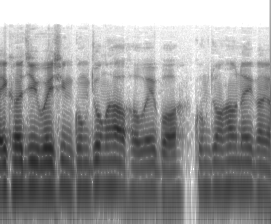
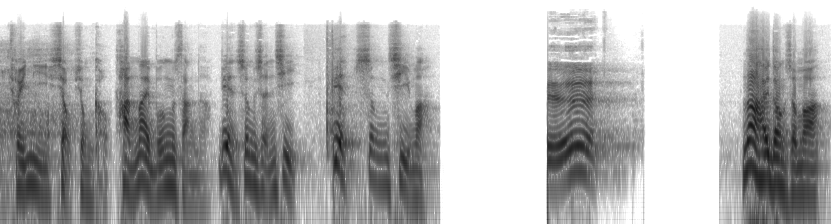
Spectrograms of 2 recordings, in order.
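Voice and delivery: ordinary talk

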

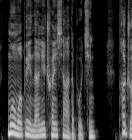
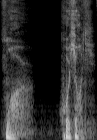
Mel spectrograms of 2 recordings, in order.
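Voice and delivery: deep, intimate lover's murmur; low, husky-sweet declaration of desire; low, magnetic voice; 4 semitones lower than usual. A narrator's reading. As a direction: drop the pitch, close and seductive. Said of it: "声音低沉磁性".

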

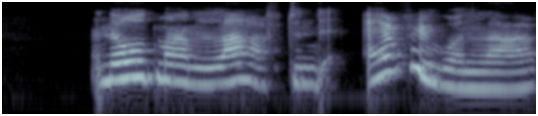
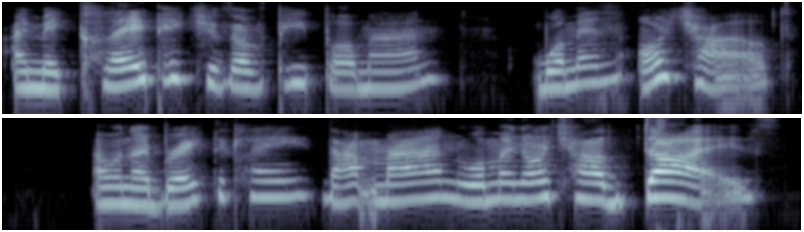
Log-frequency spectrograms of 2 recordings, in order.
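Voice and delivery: loud, forceful curse, hitting the key words; calling out a threat; 8 dB louder than usual. A narrator's reading. Grandmother threatens the rich men with curses, calling out. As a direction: threaten them loudly, building to DIES. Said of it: "my grandmother called".

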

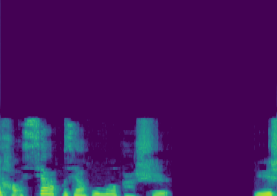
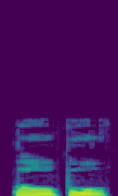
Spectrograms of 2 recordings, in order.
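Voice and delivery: meek voice; 8 dB louder than usual. A narrator's reading. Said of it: "小个子男人低声下气地说".

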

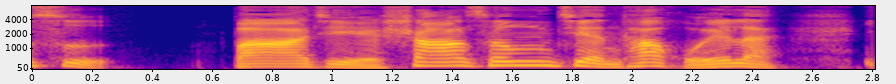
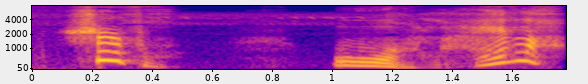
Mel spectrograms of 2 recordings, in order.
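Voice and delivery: joyful call; faster than usual. Acted. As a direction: greet the captive master gladly but secretly. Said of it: "叫声".

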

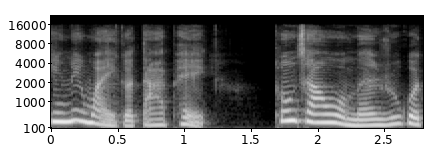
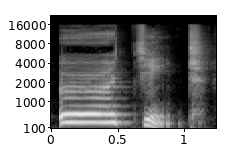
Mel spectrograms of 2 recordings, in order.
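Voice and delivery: "urgent" slow, UR held high, then jent; first-syllable stress; 5 semitones higher than usual. Shown as a demonstration. Teacher building the word, "urgent" stressed on long UR. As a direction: draw out the UR in "urgent", drop on jent. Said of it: "重音是在第一音节的".

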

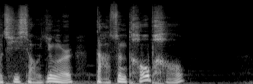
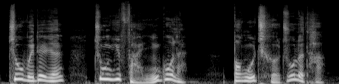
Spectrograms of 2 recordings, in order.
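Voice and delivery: plain reading voice

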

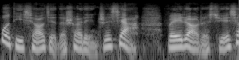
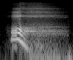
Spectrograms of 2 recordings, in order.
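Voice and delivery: high, falling moan; groan; 10 semitones higher than usual. A narrator's reading. Pupil hearing that class starts soon, groaning. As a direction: moan in dismay. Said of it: "布鲁诺呻吟道".

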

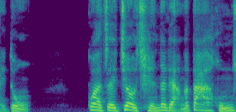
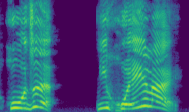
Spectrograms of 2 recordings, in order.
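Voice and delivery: high, loud call down the alley; loud shout; 9 semitones higher, 5 dB louder than usual. A narrator's reading. Groom shouting after the fleeing friend, loud call. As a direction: shout after him with all your breath. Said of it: "赵建国大声地喊着".

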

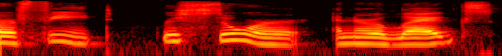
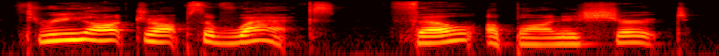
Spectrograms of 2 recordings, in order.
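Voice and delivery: ordinary delivery

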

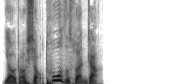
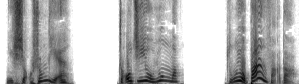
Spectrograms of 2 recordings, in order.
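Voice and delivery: little mouse voice; 7 semitones higher than usual. A narrator's reading. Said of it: "这是小老鼠的声音".

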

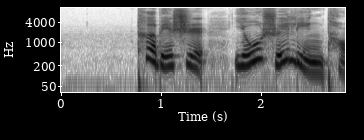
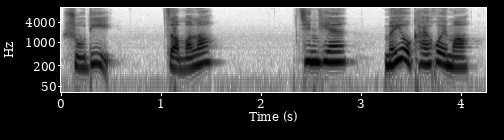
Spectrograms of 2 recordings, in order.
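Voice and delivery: puzzled; 5 semitones higher, 5 dB louder than usual. Acted. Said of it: "奇怪地问".

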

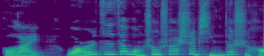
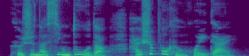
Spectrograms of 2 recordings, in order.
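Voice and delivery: normal talking voice

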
